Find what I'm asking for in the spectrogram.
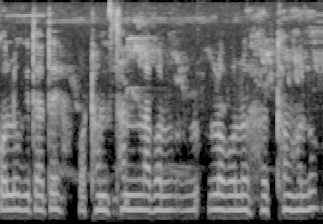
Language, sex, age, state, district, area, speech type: Assamese, female, 30-45, Assam, Dibrugarh, rural, spontaneous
